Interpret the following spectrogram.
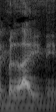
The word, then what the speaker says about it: Mullaney: I can't pronounce everything, but I know how to say Mullaney now.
